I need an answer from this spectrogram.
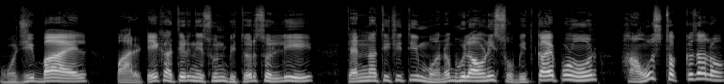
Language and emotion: Goan Konkani, surprised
